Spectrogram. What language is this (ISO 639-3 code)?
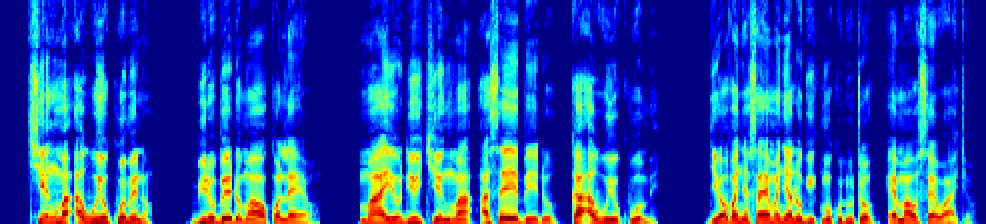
luo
